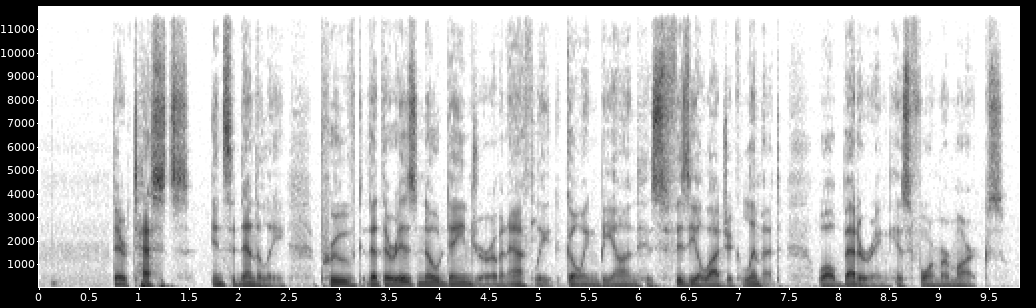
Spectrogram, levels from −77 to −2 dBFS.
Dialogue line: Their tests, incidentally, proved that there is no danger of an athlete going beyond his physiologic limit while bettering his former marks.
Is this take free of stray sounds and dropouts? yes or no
no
